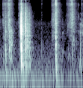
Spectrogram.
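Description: Tarot cards are shuffled in short, quiet bursts of crisp riffling and flapping, four quick rustles close by with brief pauses between them and no voices.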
